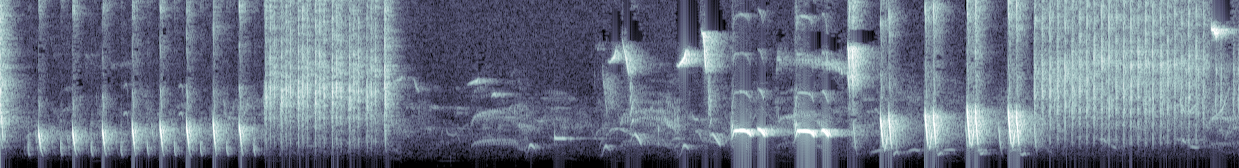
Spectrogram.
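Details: Master song of the sikatan londo flycatcher, lively and long, used to teach caged songbirds: a rapid series of sharp repeated notes, a buzzy rattle, scattered whistled slurs, then loud descending chips and another buzzy trill.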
